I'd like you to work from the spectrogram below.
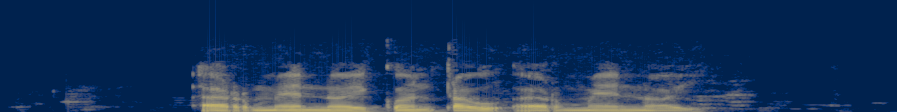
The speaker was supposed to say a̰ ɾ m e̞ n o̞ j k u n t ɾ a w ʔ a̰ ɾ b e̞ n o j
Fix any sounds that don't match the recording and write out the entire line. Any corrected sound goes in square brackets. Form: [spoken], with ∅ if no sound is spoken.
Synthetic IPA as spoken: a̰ ɾ m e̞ n o̞ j k [o] n t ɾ a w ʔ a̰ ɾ [m] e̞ n o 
